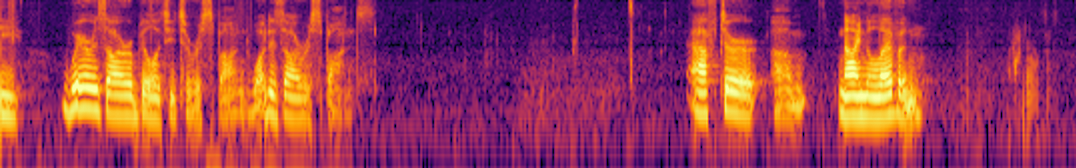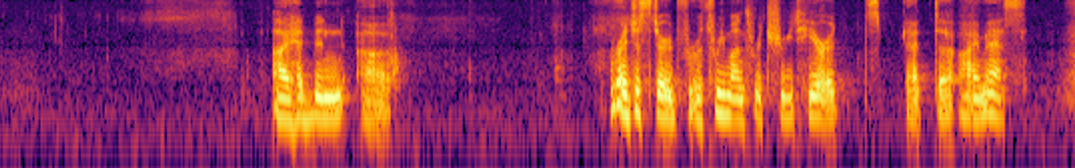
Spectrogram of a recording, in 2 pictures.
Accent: New York, United States; I'm from New York, I live in New York, a little out of the city, but I spent a lot of years living in the city

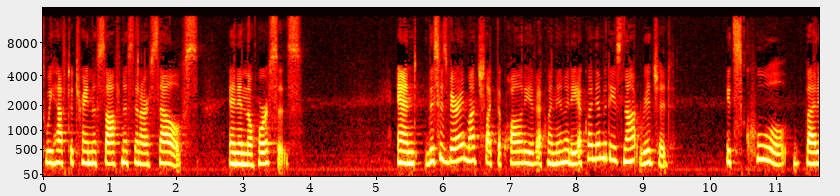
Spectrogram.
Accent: Fargo, North Dakota, United States; I grew up in Fargo, North Dakota, like the movie

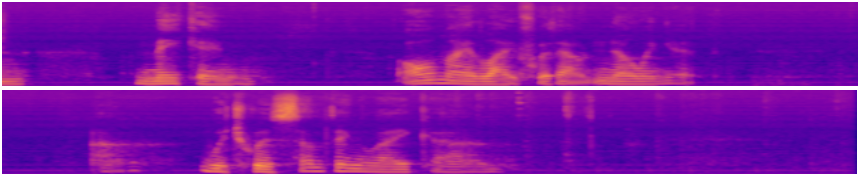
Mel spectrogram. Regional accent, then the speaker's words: New York, United States; now in California, United States; I grew up in New York and was out here for 9/11

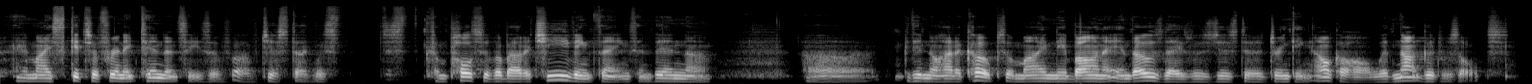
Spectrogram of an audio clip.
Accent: Tennessee, United States; moved away; growing up in Tennessee

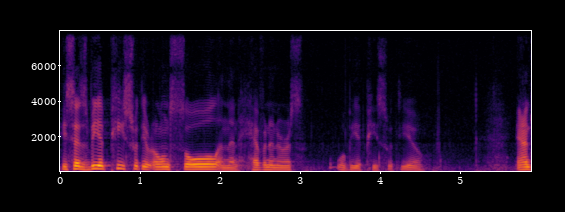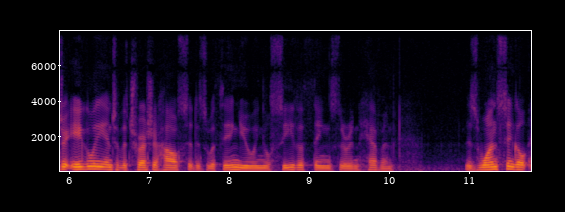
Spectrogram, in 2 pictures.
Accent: outside of Boston, Massachusetts, United States; When I was 16, growing up outside of Boston

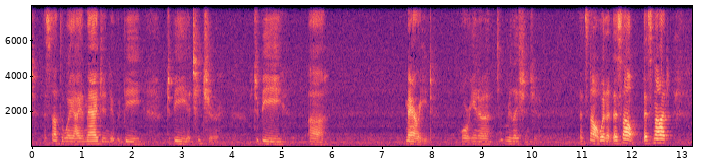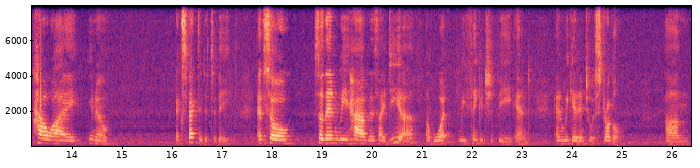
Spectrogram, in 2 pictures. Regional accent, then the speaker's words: New York, United States; moved away as an adult; now in Canada; I grew up in New York

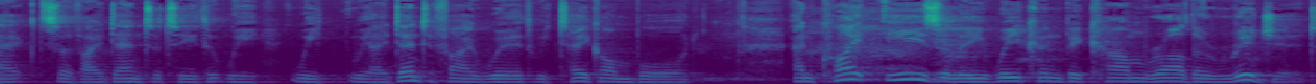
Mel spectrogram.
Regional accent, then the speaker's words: England, United Kingdom; I am an English person

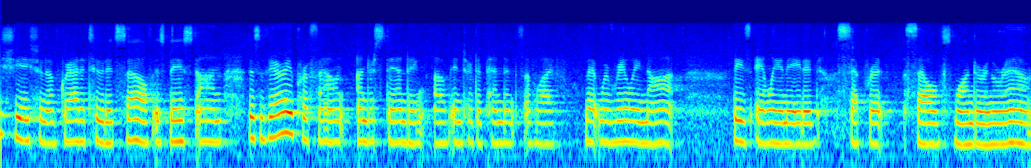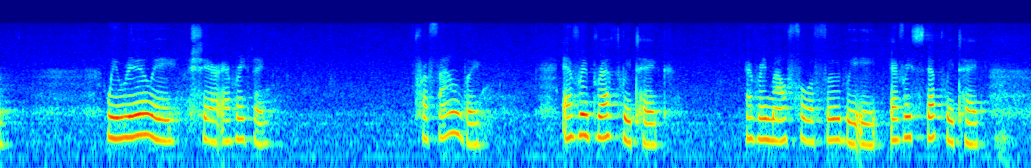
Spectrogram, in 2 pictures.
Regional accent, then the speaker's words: Wayland, Massachusetts, United States; where I grew up in Wayland, Massachusetts

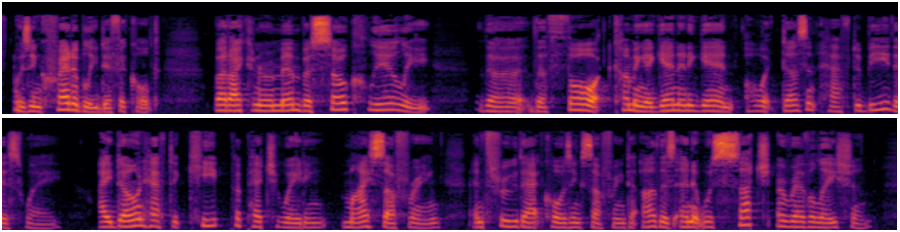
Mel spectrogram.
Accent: Australia; Not from Perth, I'm from Australia

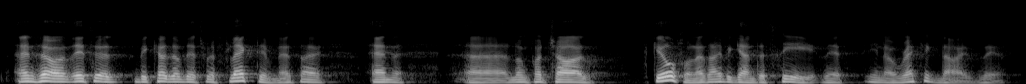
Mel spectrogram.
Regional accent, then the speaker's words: West Coast of the United States, United States; moved away as an adult; also born or lived in Berkeley, United States / Malaysia / Thailand / India; now in England; I'm from the West Coast of the United States

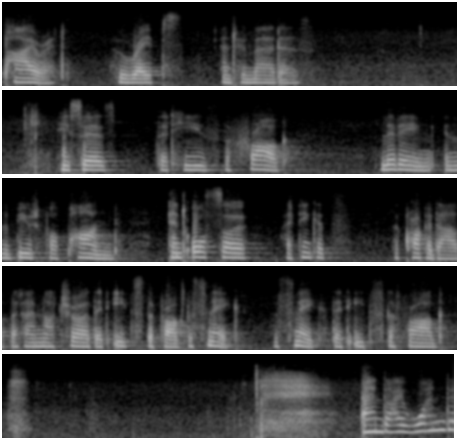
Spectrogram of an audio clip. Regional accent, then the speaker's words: South Africa; I'm South African

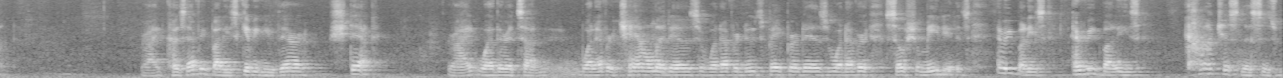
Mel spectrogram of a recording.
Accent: Michigan, United States; I'm from Michigan

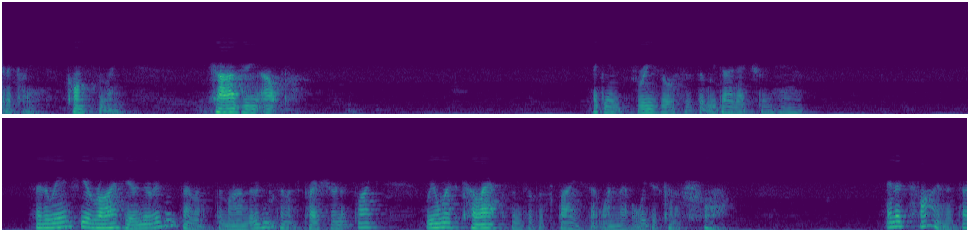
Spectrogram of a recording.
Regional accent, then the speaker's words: New Zealand; moved away; When I was a teenager growing up in New Zealand, as I did in the country

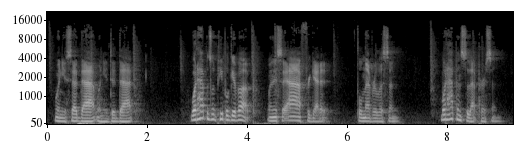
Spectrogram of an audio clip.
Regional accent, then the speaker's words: United States; being an American

